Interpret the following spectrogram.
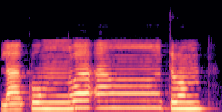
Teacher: Mim sukun bertemu dengan wawuh jelas bacanya karena izhar safawi.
